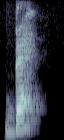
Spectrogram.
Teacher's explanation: Listen to the difference between the length of the fatha versus the length of the alif, right? Betat.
